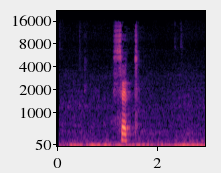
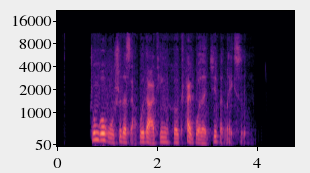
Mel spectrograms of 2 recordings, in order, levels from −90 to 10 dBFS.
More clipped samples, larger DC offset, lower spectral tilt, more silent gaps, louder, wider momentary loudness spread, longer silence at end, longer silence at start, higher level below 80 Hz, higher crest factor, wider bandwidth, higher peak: neither; neither; about the same, -4 dB/octave vs -5 dB/octave; neither; first, -22 LUFS vs -25 LUFS; first, 26 LU vs 15 LU; second, 0 s vs 1 s; second, 0.05 s vs 0.65 s; first, -36 dBFS vs -64 dBFS; first, 26 dB vs 20 dB; first, 16.5 kHz vs 11.5 kHz; first, -2 dBFS vs -6 dBFS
